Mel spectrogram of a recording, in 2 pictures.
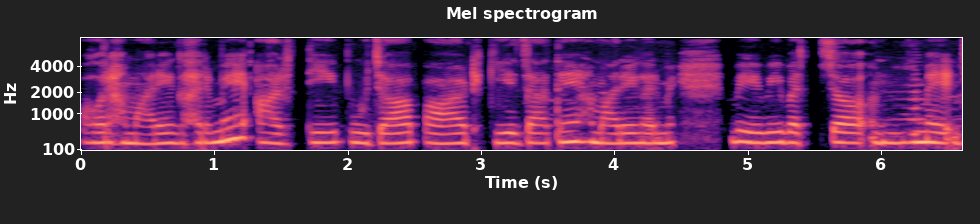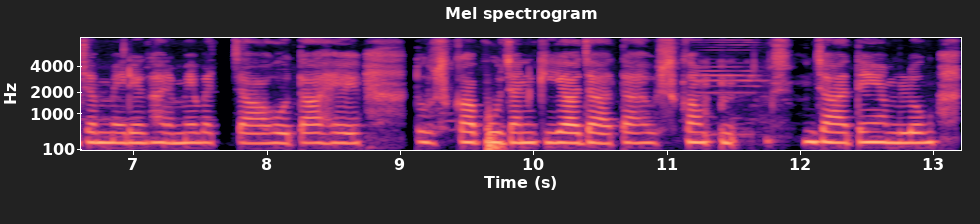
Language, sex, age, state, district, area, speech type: Hindi, female, 18-30, Uttar Pradesh, Jaunpur, urban, spontaneous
